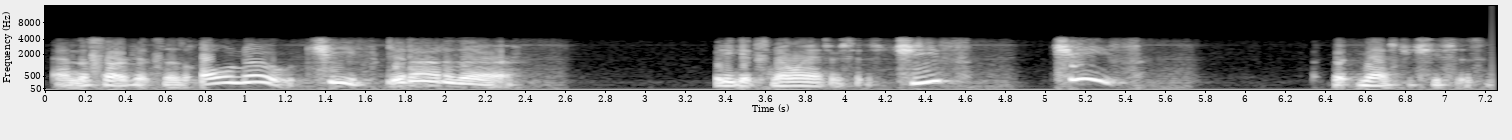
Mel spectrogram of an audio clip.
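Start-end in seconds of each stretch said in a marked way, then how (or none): 0.8-2.4 urgent, higher-pitched warning; acted alarm, pitch jumping up. Sergeant urgently warns Chief of beam. 4.3-5.4 second call jumps much higher; acted worried call, building to a cry; calling out in alarm. Sergeant calls, gets no answer.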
